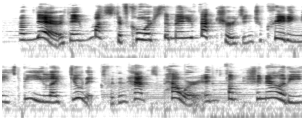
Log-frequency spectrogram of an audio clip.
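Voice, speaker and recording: A woman's put-on character voice at an extremely high pitch and a very fast pace, full of very wide pitch swings and big swings in loudness, over clear background music. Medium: game stream. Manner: clinical, matter-of-fact.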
